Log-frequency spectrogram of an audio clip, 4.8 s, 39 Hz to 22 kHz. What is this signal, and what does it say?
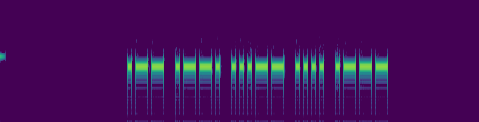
Morse code, heard as a keyed tone, about 29 wpm, 700 Hz. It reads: WP3HJ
